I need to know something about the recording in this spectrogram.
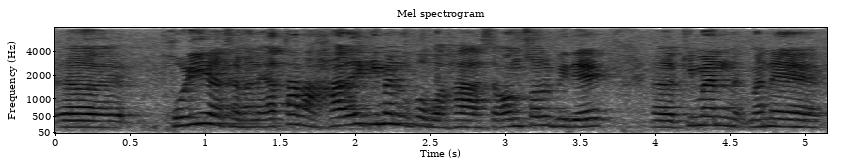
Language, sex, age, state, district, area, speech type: Assamese, male, 18-30, Assam, Nalbari, rural, spontaneous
